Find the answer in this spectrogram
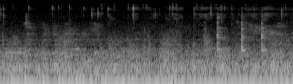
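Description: Thin liquid pouring quietly from a glass measuring cup into a plastic pint container, with a few faint clicks near the end.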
